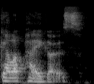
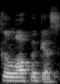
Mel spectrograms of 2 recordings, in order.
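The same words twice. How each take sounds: First: The word is said the way it looks spelled. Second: The word is said in its usual pronunciation. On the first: The speaker calls it wrong. "I'll pronounce it how it looks" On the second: The speaker calls it right. "it's Galapagos"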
